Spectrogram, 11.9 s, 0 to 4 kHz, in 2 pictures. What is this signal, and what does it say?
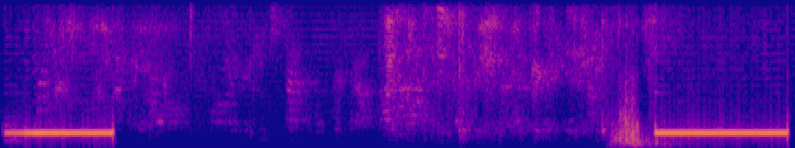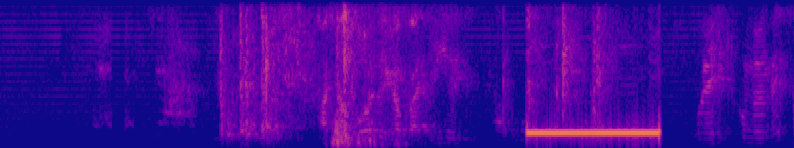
Ringback tone (Europe, 425 Hz), with speech.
